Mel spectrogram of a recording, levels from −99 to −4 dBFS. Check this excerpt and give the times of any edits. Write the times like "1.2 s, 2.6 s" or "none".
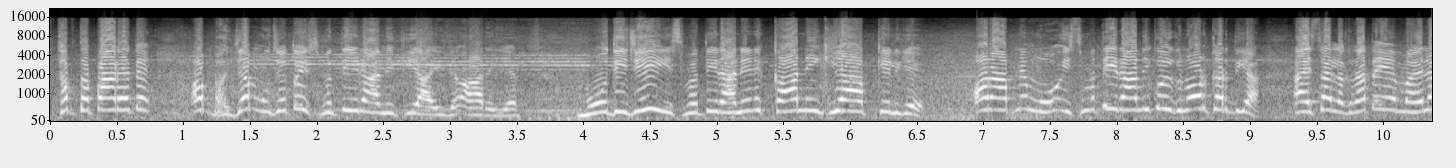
none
